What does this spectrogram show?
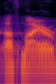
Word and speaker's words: Uthmeier: Uthmeier rhymes with Toughmeier.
